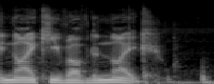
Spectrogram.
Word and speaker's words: Nike: Like there's a bunch of Ike words in the English language and they're all pronounced ike. like Mike Tikeke. You know what I'm saying? But Nike is the one difference that I've always known.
